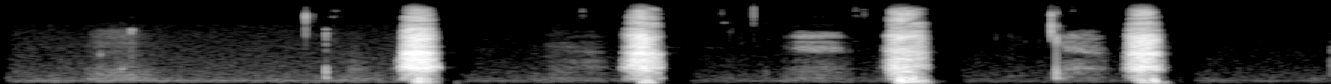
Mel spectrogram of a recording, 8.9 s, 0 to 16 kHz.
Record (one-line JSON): {"exhalation_length": "8.9 s", "exhalation_amplitude": 27108, "exhalation_signal_mean_std_ratio": 0.23, "survey_phase": "beta (2021-08-13 to 2022-03-07)", "age": "18-44", "gender": "Female", "wearing_mask": "No", "symptom_cough_any": true, "symptom_runny_or_blocked_nose": true, "symptom_fatigue": true, "smoker_status": "Never smoked", "respiratory_condition_asthma": false, "respiratory_condition_other": false, "recruitment_source": "REACT", "submission_delay": "2 days", "covid_test_result": "Negative", "covid_test_method": "RT-qPCR", "influenza_a_test_result": "Negative", "influenza_b_test_result": "Negative"}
